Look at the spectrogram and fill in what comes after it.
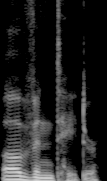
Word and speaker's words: Aventador: That's not the way it's spelled. Let's see. Aventador. Okay, there we go. Thank you. He's helping me out. Aventador.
